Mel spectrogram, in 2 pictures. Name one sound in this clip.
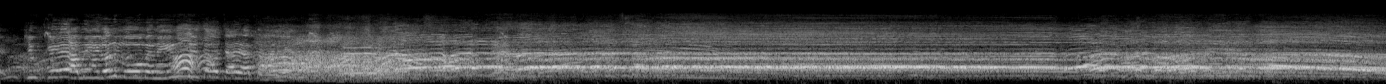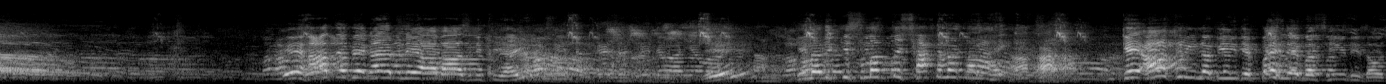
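A man speaks with passion through a loudspeaker.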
